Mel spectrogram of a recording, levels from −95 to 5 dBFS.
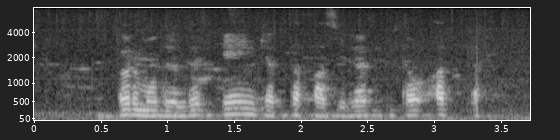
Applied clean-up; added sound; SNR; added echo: none; Motor vehicle (road) / Rain; 20 dB; none.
